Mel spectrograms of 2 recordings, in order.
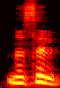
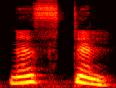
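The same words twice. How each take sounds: First: नस्ल with no t, the s going straight into "al"; silent t. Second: नस्टल with the silent t wrongly sounded; wrong pronunciation. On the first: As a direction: say नस्ल as "nes-el", leaving out the t. (नस्ल, "ट" की आवाज़ के बिना) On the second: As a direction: say नस्टल slowly apart, with a clear t after the s. (नस्टल, बीच में "ट" की आवाज़ के साथ) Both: Shown as a demonstration. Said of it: "टी की आवाज़ नहीं आएगी इसमें".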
